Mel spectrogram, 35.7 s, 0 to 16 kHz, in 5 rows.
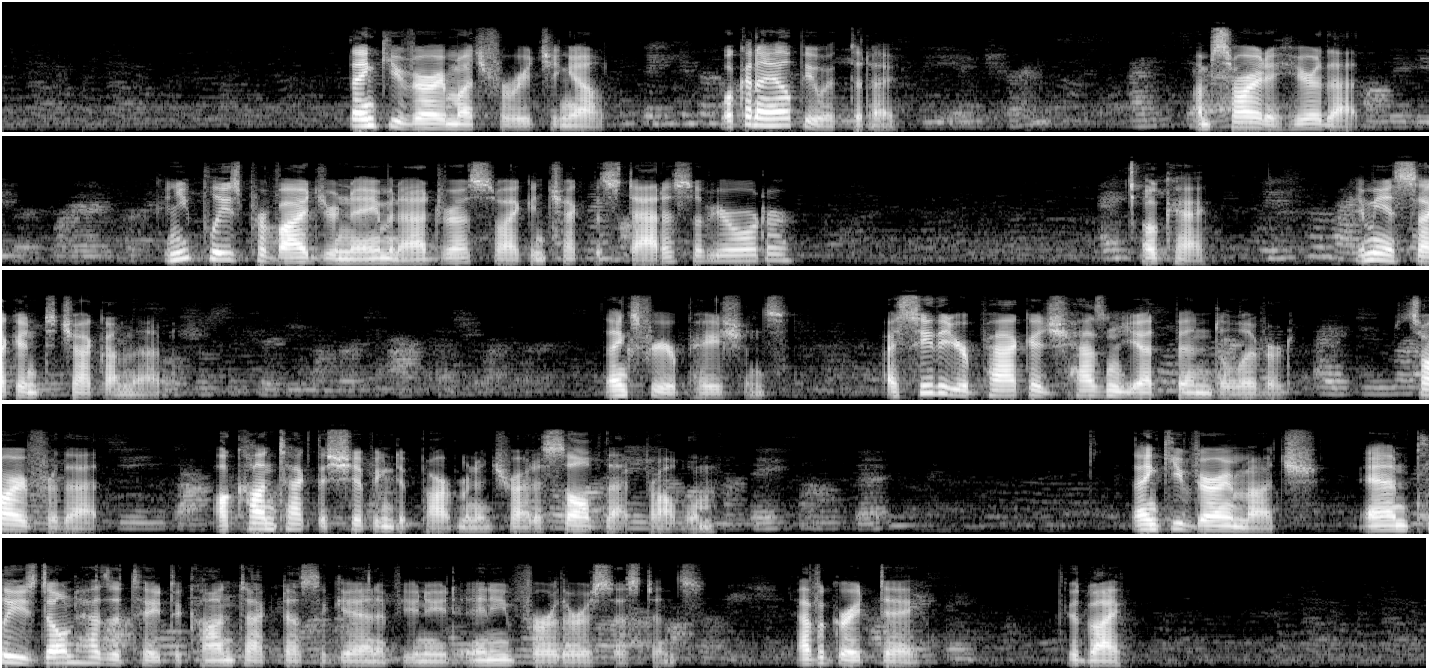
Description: bgvoice-before.mp3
